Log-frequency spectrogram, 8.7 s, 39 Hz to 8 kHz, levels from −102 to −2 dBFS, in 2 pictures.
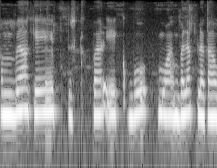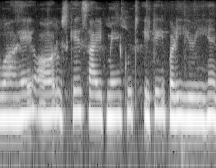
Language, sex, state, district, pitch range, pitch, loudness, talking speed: Hindi, female, Haryana, Charkhi Dadri, 195-220 Hz, 205 Hz, -13 LUFS, 105 wpm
